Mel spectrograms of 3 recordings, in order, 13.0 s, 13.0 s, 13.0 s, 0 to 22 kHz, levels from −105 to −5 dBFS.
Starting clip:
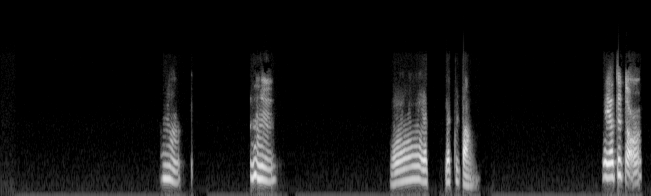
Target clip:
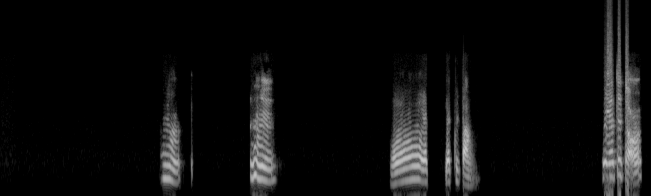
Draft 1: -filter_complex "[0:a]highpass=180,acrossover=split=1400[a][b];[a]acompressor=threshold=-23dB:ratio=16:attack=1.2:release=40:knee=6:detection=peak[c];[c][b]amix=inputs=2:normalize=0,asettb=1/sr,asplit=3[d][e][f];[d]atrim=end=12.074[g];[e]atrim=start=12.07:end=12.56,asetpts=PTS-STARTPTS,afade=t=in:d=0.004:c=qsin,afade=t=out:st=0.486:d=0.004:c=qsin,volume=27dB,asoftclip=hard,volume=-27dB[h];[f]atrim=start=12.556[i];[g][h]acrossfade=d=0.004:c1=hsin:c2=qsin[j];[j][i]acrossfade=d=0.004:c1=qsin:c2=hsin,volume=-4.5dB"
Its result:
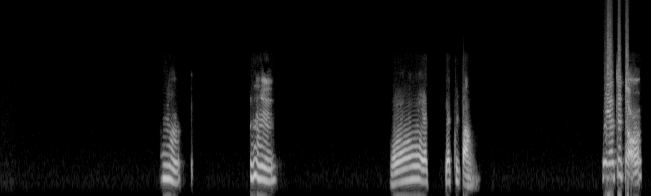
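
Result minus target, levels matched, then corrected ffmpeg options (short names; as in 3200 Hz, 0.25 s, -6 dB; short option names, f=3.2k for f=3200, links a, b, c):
250 Hz band +7.5 dB
-filter_complex "[0:a]highpass=550,acrossover=split=1400[a][b];[a]acompressor=threshold=-23dB:ratio=16:attack=1.2:release=40:knee=6:detection=peak[c];[c][b]amix=inputs=2:normalize=0,asettb=1/sr,asplit=3[d][e][f];[d]atrim=end=12.074[g];[e]atrim=start=12.07:end=12.56,asetpts=PTS-STARTPTS,afade=t=in:d=0.004:c=qsin,afade=t=out:st=0.486:d=0.004:c=qsin,volume=27dB,asoftclip=hard,volume=-27dB[h];[f]atrim=start=12.556[i];[g][h]acrossfade=d=0.004:c1=hsin:c2=qsin[j];[j][i]acrossfade=d=0.004:c1=qsin:c2=hsin,volume=-4.5dB"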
